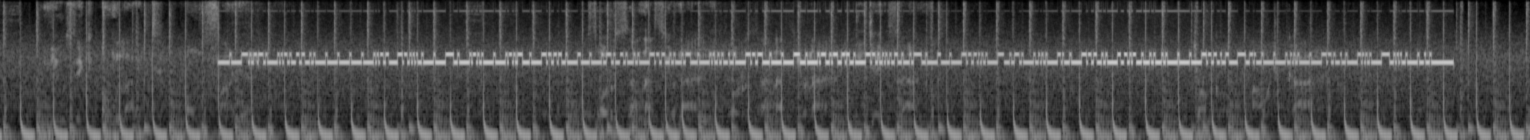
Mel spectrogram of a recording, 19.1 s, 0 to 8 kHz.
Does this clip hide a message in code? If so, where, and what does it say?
Yes: RTTY (50 baud, 450 Hz shift) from 2.7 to 18.2 s, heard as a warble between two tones, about 2350 Hz centre. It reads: SUCSV YTDDM LVAUK CKMFQ MOZZL JWKTV ROAJG CIBKK PVTGJ QRTYQ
